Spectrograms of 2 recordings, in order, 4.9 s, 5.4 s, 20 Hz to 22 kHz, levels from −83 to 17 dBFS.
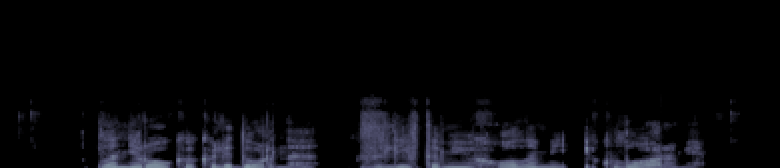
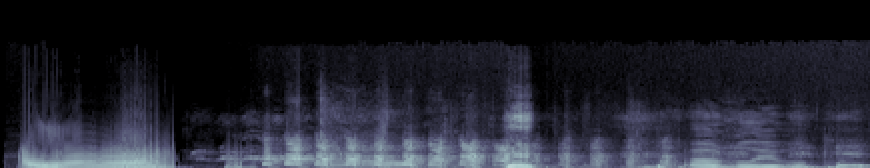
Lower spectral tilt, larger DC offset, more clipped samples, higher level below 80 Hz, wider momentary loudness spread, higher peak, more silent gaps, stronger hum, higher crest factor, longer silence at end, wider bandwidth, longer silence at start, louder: about the same, -6 dB/octave vs -5 dB/octave; neither; neither; second, -66 dBFS vs -30 dBFS; second, 12 LU vs 17 LU; second, -20 dBFS vs -2 dBFS; neither; neither; about the same, 18 dB vs 16 dB; first, 0.45 s vs 0 s; second, 9.6 kHz vs 11.5 kHz; first, 0.6 s vs 0.15 s; second, -37 LUFS vs -16 LUFS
